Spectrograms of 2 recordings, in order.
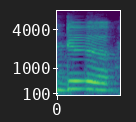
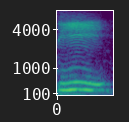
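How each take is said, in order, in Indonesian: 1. Vokalnya bunyi 'uh' yang pendek. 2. Vokalnya bunyi 'ee' yang panjang. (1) "kalau bukan ketemu huruf vokal itu dibaca de" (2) "kalau di Yuka itu kan di"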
